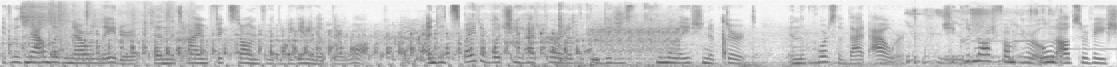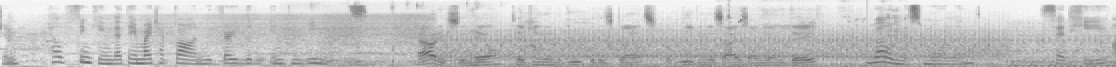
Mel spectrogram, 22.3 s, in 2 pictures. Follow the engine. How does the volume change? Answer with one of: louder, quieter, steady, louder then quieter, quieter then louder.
quieter then louder.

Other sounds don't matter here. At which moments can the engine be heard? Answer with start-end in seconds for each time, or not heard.
0.0-22.2.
